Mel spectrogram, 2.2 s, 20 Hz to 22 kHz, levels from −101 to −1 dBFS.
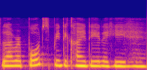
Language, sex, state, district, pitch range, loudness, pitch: Hindi, female, Arunachal Pradesh, Lower Dibang Valley, 250-280 Hz, -12 LUFS, 265 Hz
